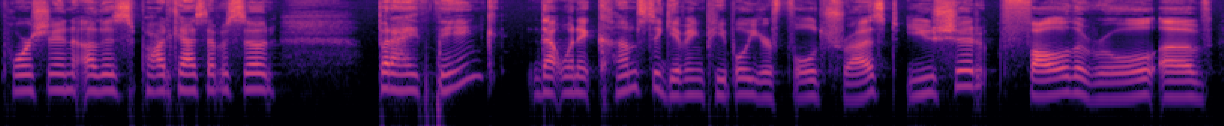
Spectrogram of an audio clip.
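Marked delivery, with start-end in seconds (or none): none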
